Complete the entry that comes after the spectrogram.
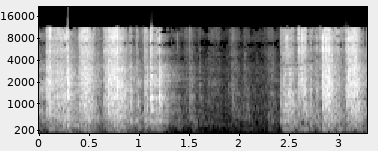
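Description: A Corsair 800D case's metal is hand-shaped and deburred with a file, two bursts of rhythmic rasping strokes close up, separated by a short pause.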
